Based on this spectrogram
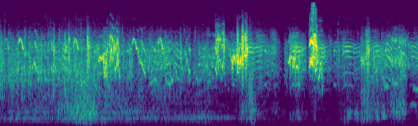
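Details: Budgies feeding in an outdoor aviary: dense overlapping chirps and warbled chatter from many birds, interrupted by loud flapping wings and a few sharp squeaks.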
